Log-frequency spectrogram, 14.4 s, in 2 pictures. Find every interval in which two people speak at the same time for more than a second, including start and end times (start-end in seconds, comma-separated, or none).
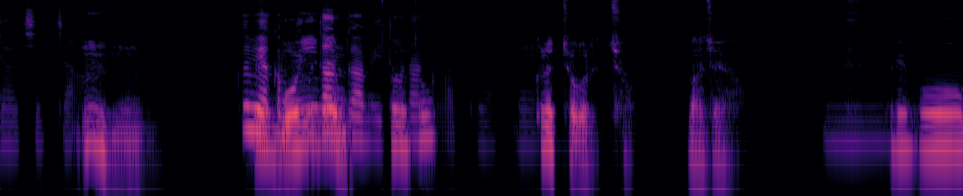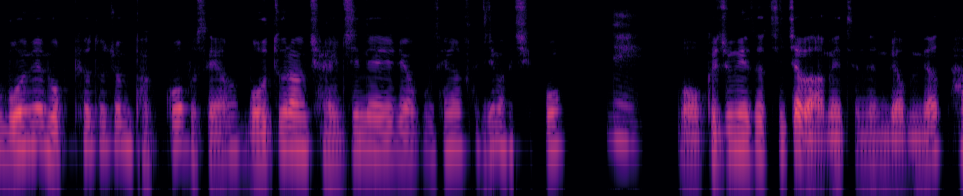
1.8-3.3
